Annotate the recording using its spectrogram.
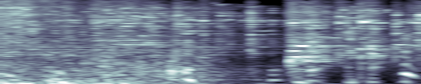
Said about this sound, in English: And then the woman that's road raging gets out of the car with a small hammer and then beats the woman's window till it breaks.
